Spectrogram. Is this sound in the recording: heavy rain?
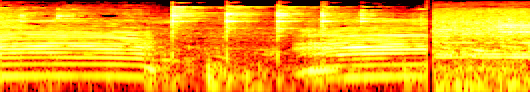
no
